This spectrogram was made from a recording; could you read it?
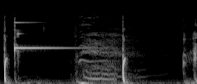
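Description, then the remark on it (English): A voice imitates a phone's message alert: a short pop, then a steady high ding-like tone held for about a second, with a warbling vocal sound and another sharp pop at the end. “And then his phone goes like this.”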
